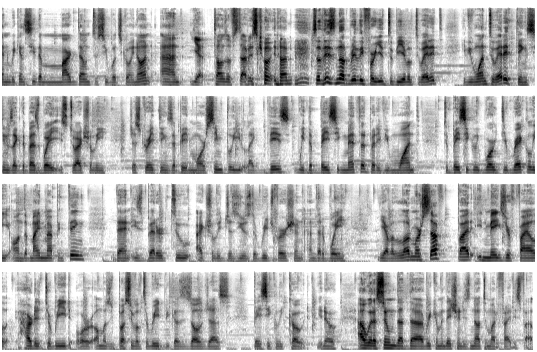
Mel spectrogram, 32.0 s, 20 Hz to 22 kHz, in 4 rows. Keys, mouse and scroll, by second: 1.7-2.3 scroll down 4, 2.3-2.9 scroll down 6, 2.9-5.5 scroll up 12, 9.7-10.6 scroll down 3, 10.6-11.9 scroll up 8, 13.4 scroll up 3, 20.8 ctrl+shift+h, 27.6-28.3 scroll down 4, 28.3-28.8 scroll down 2, 28.8-31.1 scroll up 10.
